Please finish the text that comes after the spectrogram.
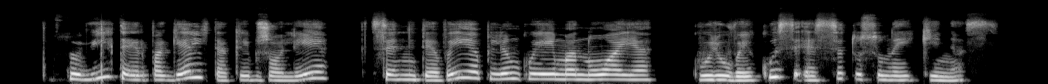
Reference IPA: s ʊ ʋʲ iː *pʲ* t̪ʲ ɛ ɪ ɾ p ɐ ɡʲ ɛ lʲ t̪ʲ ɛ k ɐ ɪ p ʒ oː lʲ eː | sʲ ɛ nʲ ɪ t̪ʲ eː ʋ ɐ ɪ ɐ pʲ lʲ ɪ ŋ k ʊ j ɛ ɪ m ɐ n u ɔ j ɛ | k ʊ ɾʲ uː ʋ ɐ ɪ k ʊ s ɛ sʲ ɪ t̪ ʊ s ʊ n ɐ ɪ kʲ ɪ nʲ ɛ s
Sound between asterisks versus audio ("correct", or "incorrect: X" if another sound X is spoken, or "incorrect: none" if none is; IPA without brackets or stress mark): incorrect: none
